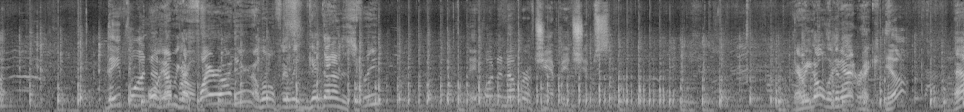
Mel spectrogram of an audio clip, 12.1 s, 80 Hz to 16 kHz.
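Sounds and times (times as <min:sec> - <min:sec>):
marching drum corps: 0:00.0 - 0:12.0.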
